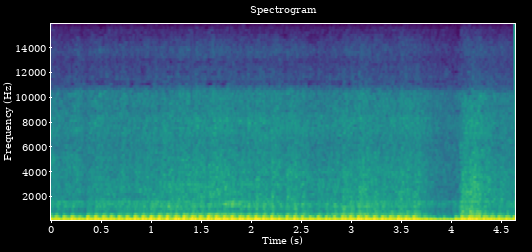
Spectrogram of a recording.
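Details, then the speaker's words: Can-Am Renegade race quad after a new pitman arm and alignment, still running rough: an uneven idle thump that drops out for a fraction of a second; owner suspects the throttle position sensor and plans to read fault codes. "And she's still running rough. I gotta hook it up to buds. See what fault codes have been thrown."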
